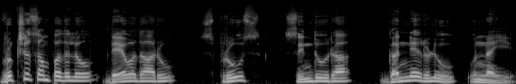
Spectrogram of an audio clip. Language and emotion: Telugu, neutral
